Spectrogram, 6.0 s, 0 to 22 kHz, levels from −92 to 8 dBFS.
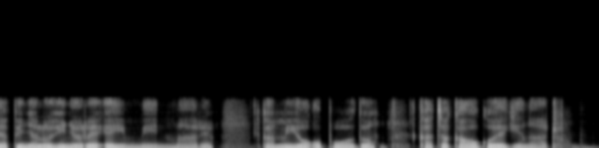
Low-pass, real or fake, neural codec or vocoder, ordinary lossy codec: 7.2 kHz; fake; autoencoder, 48 kHz, 32 numbers a frame, DAC-VAE, trained on Japanese speech; none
